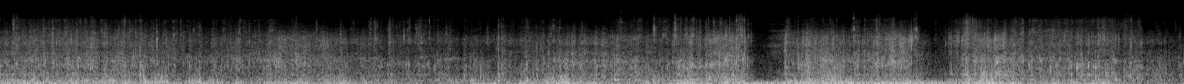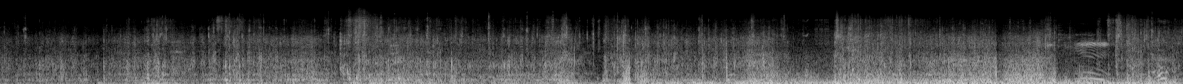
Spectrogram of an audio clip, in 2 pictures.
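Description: Wind rumbling on the camera microphone over the hiss and crunch of mountain bike tyres rolling fast down a dirt trail, steady and loud with a few brief drops.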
